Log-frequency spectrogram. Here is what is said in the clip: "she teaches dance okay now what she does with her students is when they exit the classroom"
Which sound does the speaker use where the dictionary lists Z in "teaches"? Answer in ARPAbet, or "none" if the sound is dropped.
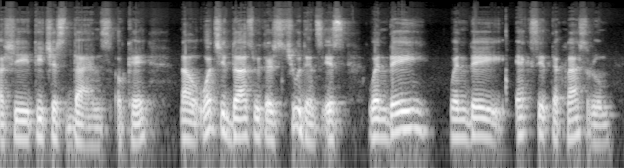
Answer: S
